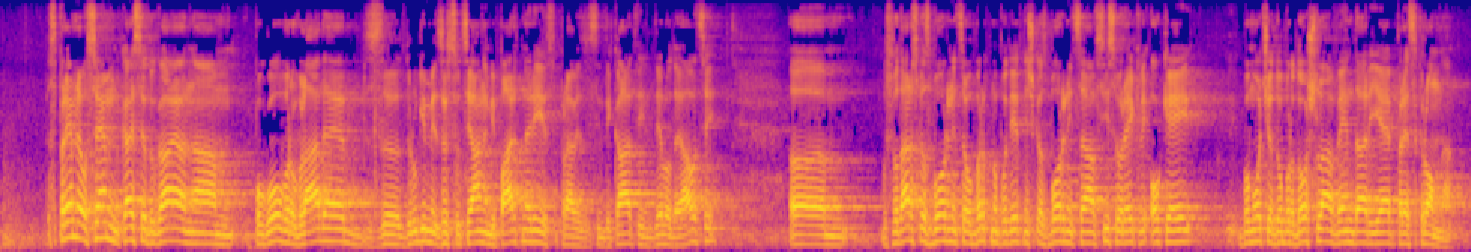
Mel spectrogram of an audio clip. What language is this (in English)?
Slovenian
